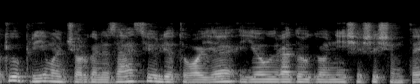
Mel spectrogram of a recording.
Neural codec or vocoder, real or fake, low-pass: none; real; 7.2 kHz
